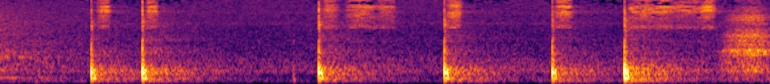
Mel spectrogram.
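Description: A pen scratches across paper while a sixth-grade math solution is worked out, with several sharp, quiet strokes at irregular intervals against a soft, steady room background.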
